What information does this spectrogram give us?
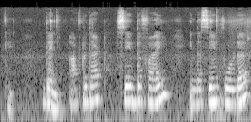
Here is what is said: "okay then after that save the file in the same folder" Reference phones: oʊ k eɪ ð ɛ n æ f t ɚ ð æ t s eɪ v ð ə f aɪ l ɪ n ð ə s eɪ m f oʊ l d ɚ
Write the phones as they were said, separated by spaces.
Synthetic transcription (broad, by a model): k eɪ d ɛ n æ f t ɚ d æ t s eɪ v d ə f aɪ l ɪ n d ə s eɪ m f oʊ l d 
